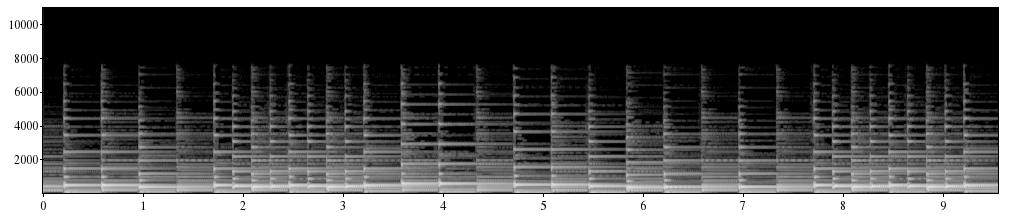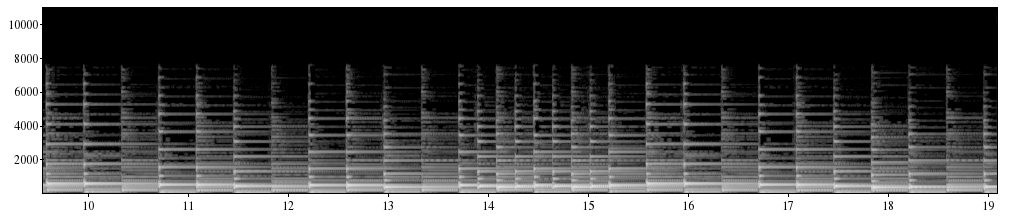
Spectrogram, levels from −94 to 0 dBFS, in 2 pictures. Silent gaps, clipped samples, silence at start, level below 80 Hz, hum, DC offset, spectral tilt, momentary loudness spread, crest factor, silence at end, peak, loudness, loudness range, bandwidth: none; under 0.1%; 0 s; -40 dBFS; none; under 0.1%; -7.5 dB/octave; 7 LU; 16 dB; 0 s; -4 dBFS; -20 LUFS; 2 LU; 7.4 kHz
